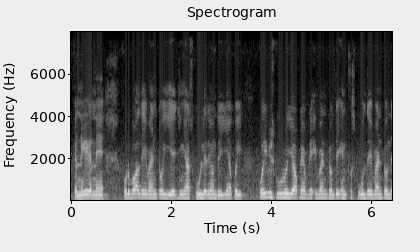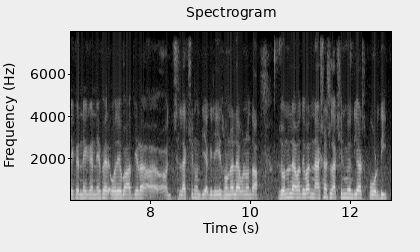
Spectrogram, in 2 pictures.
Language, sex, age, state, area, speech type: Dogri, male, 18-30, Jammu and Kashmir, rural, spontaneous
